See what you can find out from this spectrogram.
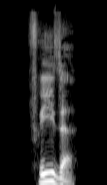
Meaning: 1. Frisian (person from Friesland, male or of unspecified gender) 2. Frisian (horse) 3. Friesian horse, Frisian horse (refers to both the breed, and an individual member of the breed)
- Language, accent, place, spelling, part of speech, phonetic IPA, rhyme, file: German, Germany, Berlin, Friese, noun, [ˈfʁiːzə], -iːzə, De-Friese.ogg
